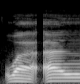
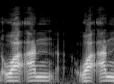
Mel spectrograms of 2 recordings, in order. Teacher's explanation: Bunyi nun sukun atau bunyi tanwinnya itu dibaca samar dengan kita bersiap-siap masuk ke dalam huruf ikhfanya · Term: ikhfa hakiki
